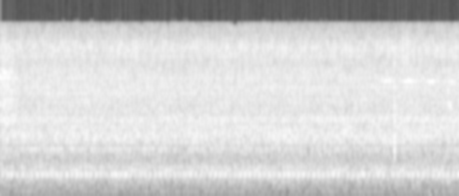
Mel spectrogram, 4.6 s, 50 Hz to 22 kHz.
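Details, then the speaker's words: 2003 VW Passat 1.8 turbo, 150k miles, long-sitting, hard to start, code P0341: idles with uneven, slightly shaky beat under a steady hum despite a clean cam sensor signal; rough idle, mechanic suspects cam timing is off. "signal looks beautiful doesn't it still runs kind of rough he's going to our ECM so I bet the timing is going to be off on this car"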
